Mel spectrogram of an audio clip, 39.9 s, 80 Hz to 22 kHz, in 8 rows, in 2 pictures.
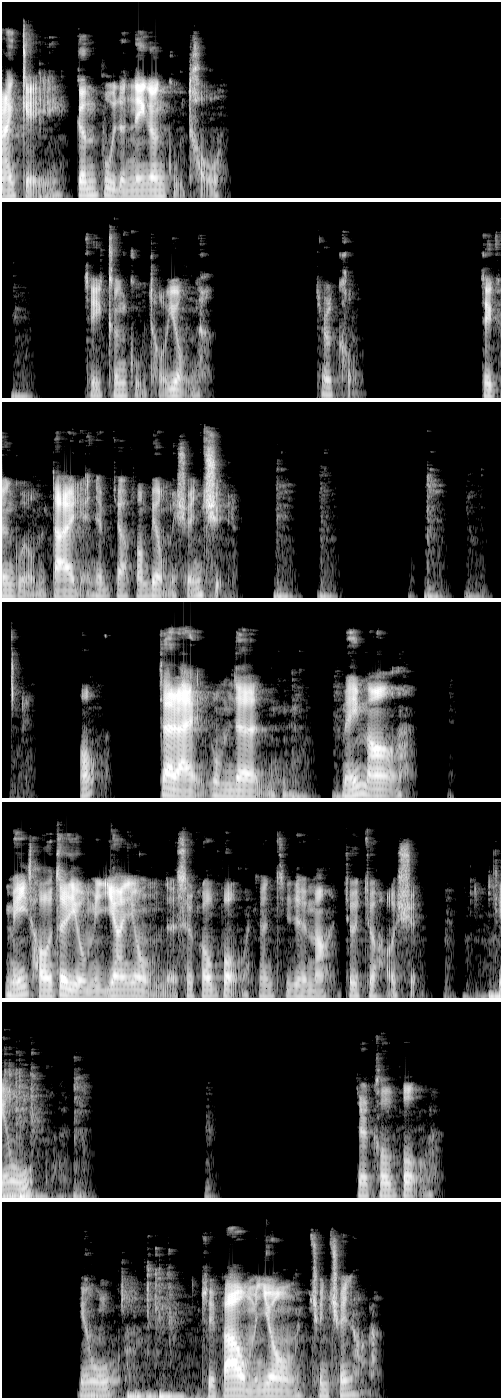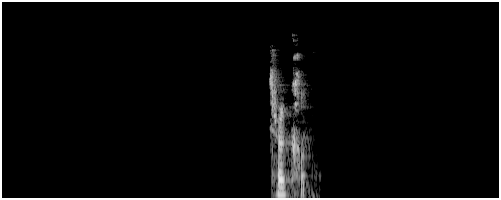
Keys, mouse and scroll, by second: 0.4 Tab, 5.6 click, 6.1 click, 7.7 click, 10.5-12.3 drag, 12.3-12.8 scroll down 1, 12.8-16.6 shift+middle drag, 16.6-17.3 scroll up 2, 17.3-18.6 middle drag, 18.6 click, 21.2 click, 24.3-27.3 drag, 27.5 click, 28.7 click, 30.7-33.7 drag, 35.7 click, 37.1 click, 38.9-39.9 middle drag.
